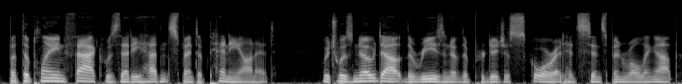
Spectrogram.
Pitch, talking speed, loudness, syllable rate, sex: 120 Hz, 255 wpm, -20 LUFS, 5.8 syllables/s, male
